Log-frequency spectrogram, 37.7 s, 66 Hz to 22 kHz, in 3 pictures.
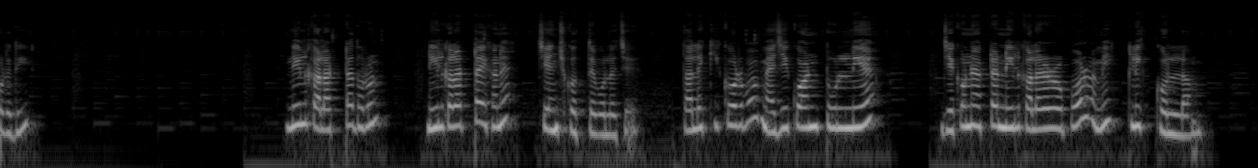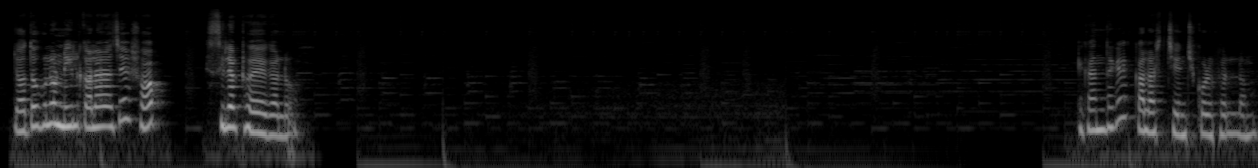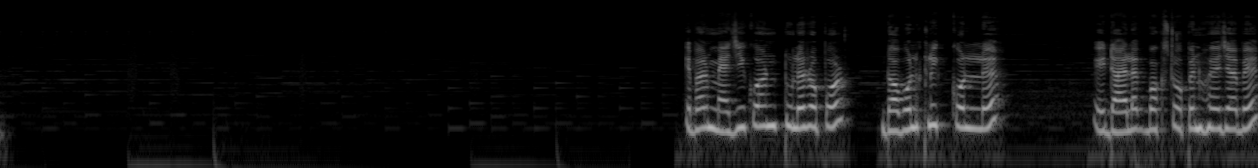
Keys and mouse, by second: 3.1 click, 7.4 click, 11.3 click, 17.4 click, 21.3 click, 26.0 space, 29.6 ctrl+z, 33.5-37.7 drag.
